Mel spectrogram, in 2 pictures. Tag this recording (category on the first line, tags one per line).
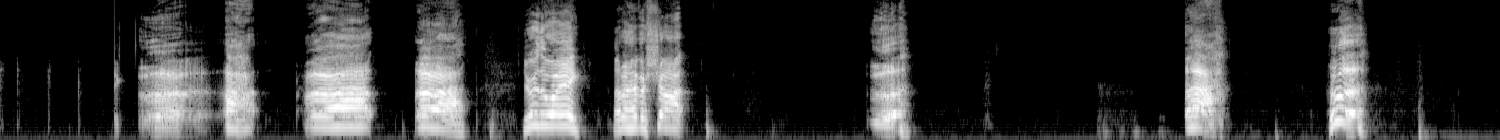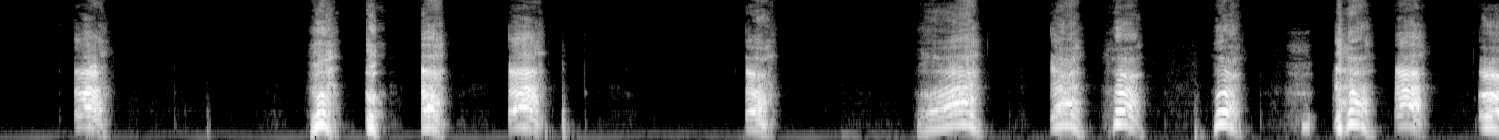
Sound effects > Human sounds and actions
hit
henchman
male
goon
vocal
voice
fighting
groan
fight
combat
